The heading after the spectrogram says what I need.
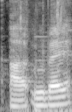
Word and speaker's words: ube: Ube, okay.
